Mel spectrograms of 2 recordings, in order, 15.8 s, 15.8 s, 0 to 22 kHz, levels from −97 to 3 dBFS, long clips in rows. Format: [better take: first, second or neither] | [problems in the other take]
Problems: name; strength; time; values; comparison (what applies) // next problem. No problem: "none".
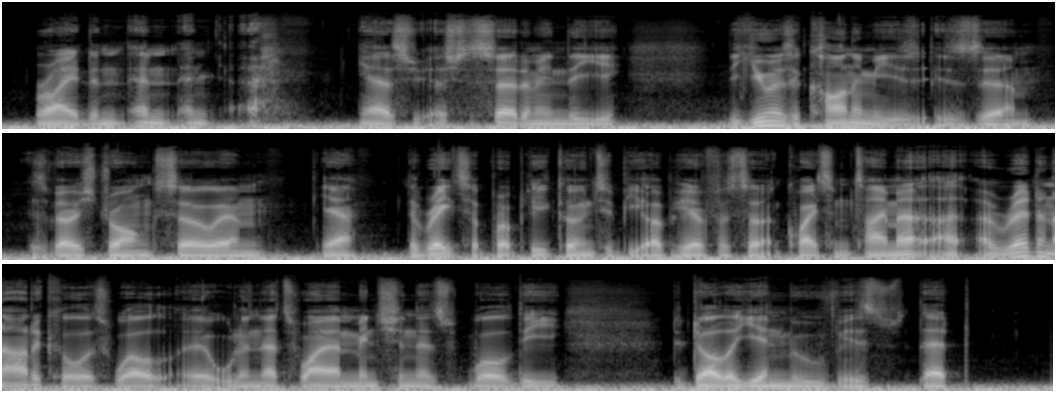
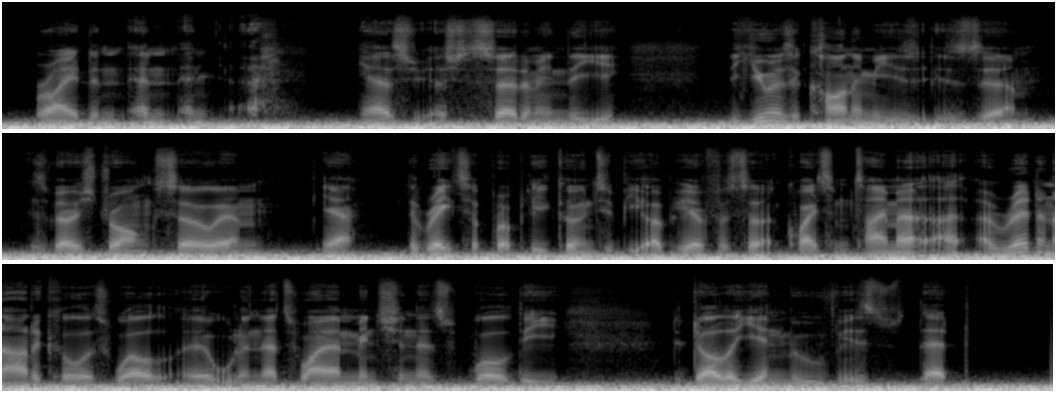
first | low rumble; loud; throughout; 2 dB below the speech; faint in the first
